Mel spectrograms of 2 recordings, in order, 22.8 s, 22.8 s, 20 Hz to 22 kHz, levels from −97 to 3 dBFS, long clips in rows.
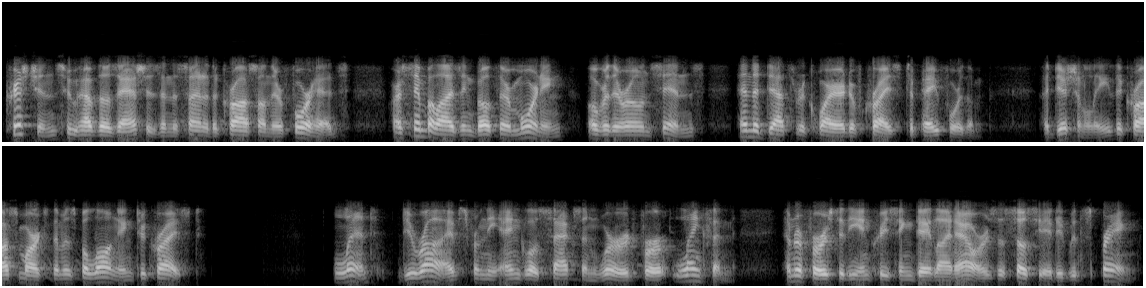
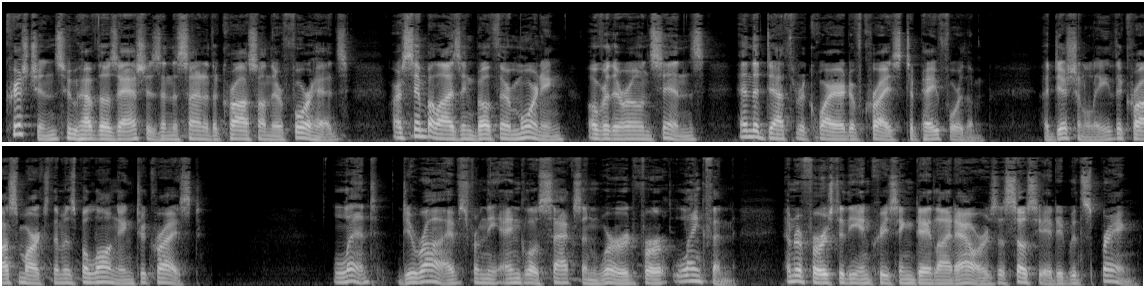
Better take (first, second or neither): second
